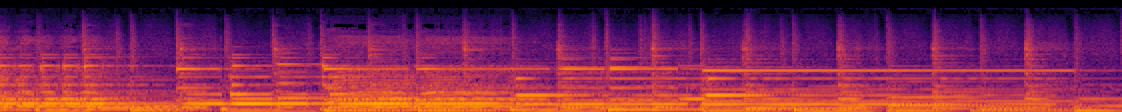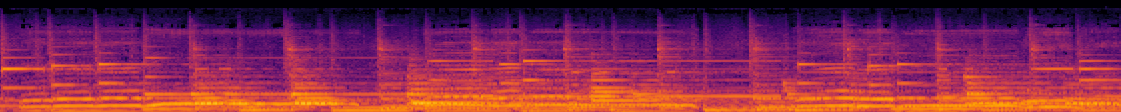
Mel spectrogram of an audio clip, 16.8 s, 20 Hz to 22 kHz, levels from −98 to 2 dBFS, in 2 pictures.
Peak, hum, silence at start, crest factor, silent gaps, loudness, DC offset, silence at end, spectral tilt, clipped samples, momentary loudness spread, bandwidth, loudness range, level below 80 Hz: -8 dBFS; none; 0 s; 14 dB; none; -22 LUFS; under 0.1%; 0 s; -7 dB/octave; under 0.1%; 7 LU; 11 kHz; 4 LU; -38 dBFS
